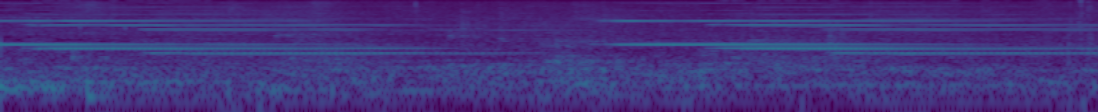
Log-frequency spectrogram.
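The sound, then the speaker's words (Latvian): A bell rung in the Latvian parliament to call deputies to a vote, a steady sustained ringing tone held without break for several seconds, fairly faint and even in level. “Lūdzu zvanu.”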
